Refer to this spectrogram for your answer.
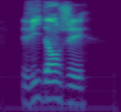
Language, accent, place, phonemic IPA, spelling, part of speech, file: French, France, Lyon, /vi.dɑ̃.ʒe/, vidanger, verb, LL-Q150 (fra)-vidanger.wav
- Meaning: 1. to empty a reservoir, cesspit etc 2. to change the oil in the motor of a vehicle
